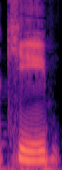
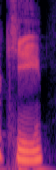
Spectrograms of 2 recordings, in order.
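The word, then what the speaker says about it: Quay: down to the circular key and it's pronounced key that's right i said that there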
